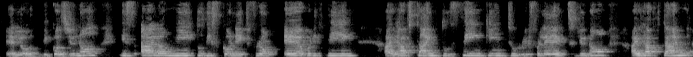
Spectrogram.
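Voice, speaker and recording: A woman from Venezuela with a Venezuelan Spanish accent, a native Spanish speaker telling a personal story in halting, repetitive, earnest English on a video call. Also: fairly high pitch, reverberant, rough recording. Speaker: guest speaker, Camino tour company founder.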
